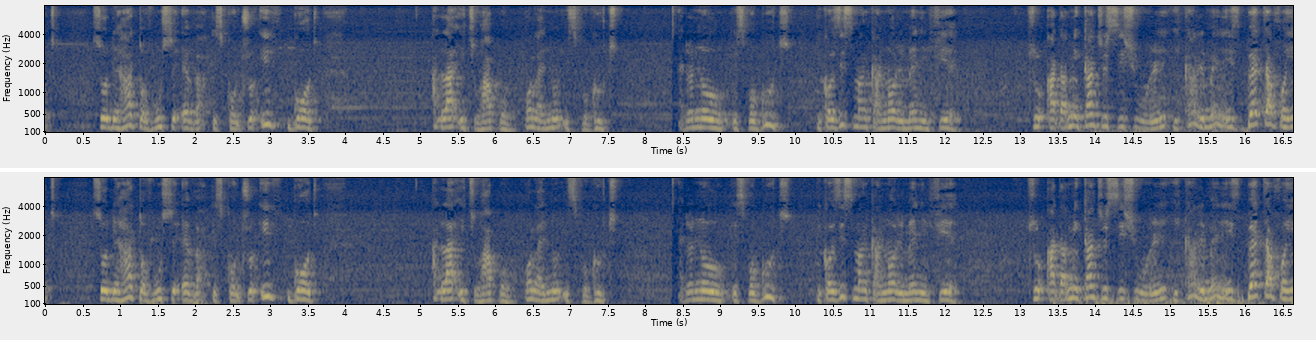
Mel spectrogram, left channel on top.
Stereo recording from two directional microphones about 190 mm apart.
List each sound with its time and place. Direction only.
0.7 s speech: 5° right (ahead or behind)
5.1 s speech: 5° right (ahead or behind)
